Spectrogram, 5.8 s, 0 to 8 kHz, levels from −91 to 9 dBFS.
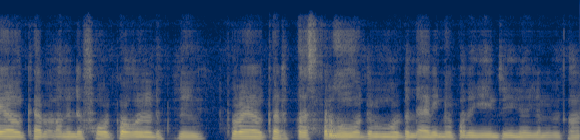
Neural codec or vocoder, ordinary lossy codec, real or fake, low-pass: codec, 24 kHz, 1 kbps, SNAC; none; fake; 7.2 kHz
